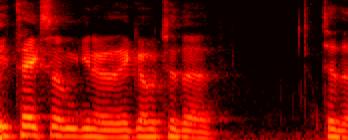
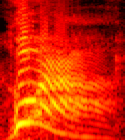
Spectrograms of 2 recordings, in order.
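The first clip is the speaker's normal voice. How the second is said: slow, booming army hoorah; loud gung-ho soldier; 5 semitones higher, 17 dB louder than usual. Pretend. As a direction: bellow it like a proud marine. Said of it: "my dad would probably kill me".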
